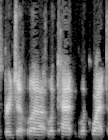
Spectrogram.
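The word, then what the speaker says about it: Brigette Lacquette: team, one of my best friends on the national team is Bridget Laquette, actually, is how her name's pronounced.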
